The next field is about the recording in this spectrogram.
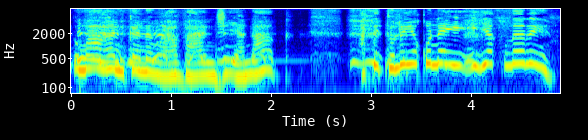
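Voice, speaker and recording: A woman's voice: high-pitched, measured pace. A woman playing a loving, protective middle-aged mother in a sentimental audio drama, earnest and consoling. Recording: music behind the voice.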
